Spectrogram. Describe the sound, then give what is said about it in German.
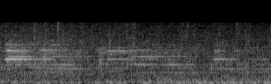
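Church bells ring in the distance at the Auschwitz main camp as the Pope walks through the camp gate, their tones overlapping and strikes recurring about once a second over a low, steady background rumble. No one speaks. “In der Ferne läuten Glocken, sonst herrscht Stille, als der Papst durch das Tor des Stammlagers Auschwitz mit der absurden Aufschrift Arbeit macht frei geht.”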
